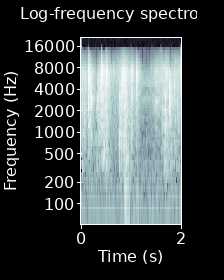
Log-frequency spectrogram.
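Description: A brown paper bag of bulk food rustling and crinkling as it is handled and set down on a table, with a soft thump about a second in.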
